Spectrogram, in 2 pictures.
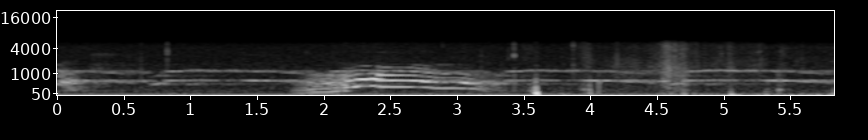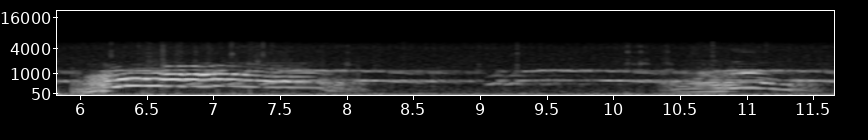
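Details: Marzo the dog answers a played sound clip with three howls, each starting low, swooping up into a wavering, overtone-rich wail and sagging at the end, roughly four seconds apart, against a steady humming two-tone background.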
